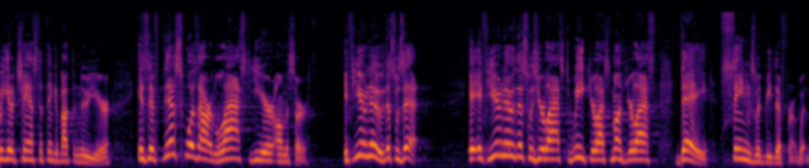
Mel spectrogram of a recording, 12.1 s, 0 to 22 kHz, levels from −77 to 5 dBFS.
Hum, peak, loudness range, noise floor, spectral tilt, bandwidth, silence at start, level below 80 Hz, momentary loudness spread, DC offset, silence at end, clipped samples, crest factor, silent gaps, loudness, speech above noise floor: none; -4 dBFS; 2 LU; -60 dBFS; -5 dB/octave; 16.5 kHz; 0 s; -72 dBFS; 10 LU; under 0.1%; 0.05 s; under 0.1%; 18 dB; none; -21 LUFS; 38 dB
